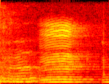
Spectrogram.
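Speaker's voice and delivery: wordless mouth-full "mm"; muffled storybook hum in reply; mumble. A narrator's reading. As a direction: mumble through closed lips. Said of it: "was all she could mumble".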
